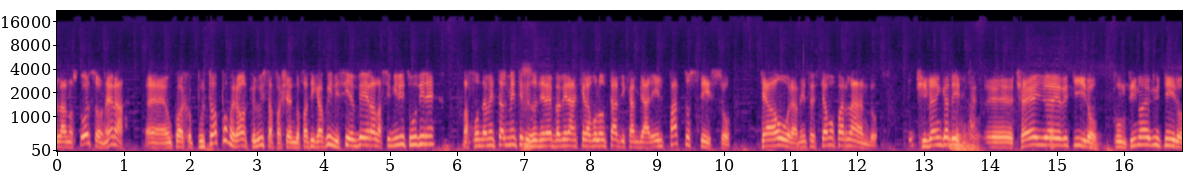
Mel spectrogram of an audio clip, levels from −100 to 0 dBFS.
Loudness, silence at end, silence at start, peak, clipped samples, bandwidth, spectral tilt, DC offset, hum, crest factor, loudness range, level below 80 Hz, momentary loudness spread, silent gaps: -21 LUFS; 0 s; 0 s; -6 dBFS; under 0.1%; 16.5 kHz; -7 dB/octave; under 0.1%; none; 16 dB; 2 LU; -50 dBFS; 7 LU; none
